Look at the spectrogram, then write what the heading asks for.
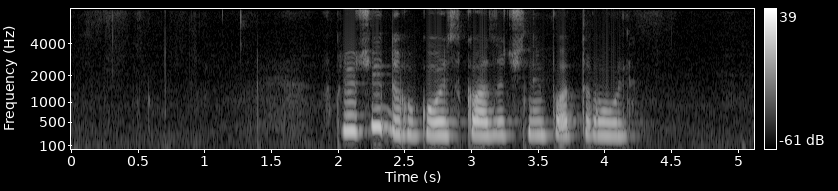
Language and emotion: Russian, sad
